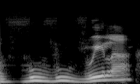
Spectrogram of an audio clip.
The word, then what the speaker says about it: vuvuzela: A vuvuzela or something? What is it pronounced?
